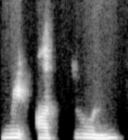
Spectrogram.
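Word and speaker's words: مائة: It is pronounced mi'atun.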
